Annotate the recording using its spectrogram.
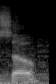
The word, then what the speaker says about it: Seo: So my name is James So. People think it's CO, but the E is silent. – Gotcha. – The James So.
